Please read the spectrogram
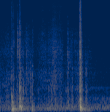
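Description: A few short soft knocks and rustles of movement inside a car cabin, the sharpest about a second and a half in, as a hand settles onto the steering wheel.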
